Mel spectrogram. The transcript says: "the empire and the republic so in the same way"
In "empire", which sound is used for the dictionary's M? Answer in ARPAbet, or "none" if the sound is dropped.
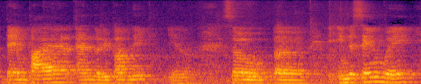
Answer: M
